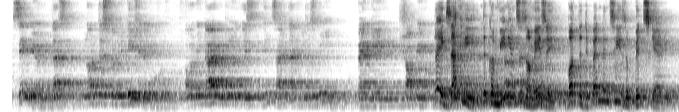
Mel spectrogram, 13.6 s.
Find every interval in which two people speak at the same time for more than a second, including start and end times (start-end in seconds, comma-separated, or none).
8.7-10.7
